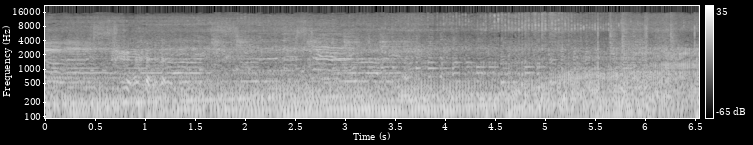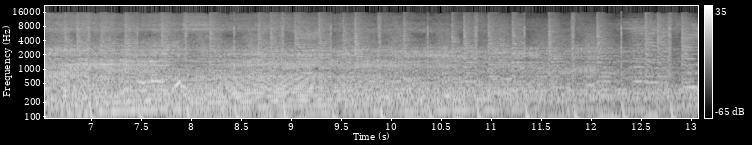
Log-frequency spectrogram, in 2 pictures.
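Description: Motorcycle engines revving as the bikes pull away one after another, mixed with background music that has a steady beat and takes over from about halfway.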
